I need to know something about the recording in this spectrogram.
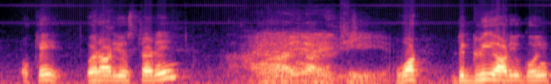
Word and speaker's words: IIT: You know, this is how abbreviations go. Stress on the last letter. You are studying at IIT. Okay. Where are you studying? IIT.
